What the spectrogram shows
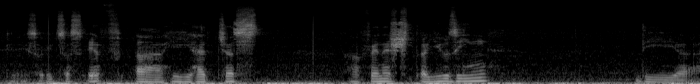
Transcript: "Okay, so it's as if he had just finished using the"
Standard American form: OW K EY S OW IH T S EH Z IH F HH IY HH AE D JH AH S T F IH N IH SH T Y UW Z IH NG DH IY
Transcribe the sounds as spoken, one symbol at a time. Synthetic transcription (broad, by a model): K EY S OW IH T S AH S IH F HH IY HH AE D JH AH S T F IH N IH SH T Y UW Z IH NG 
